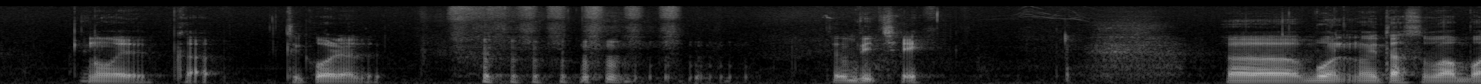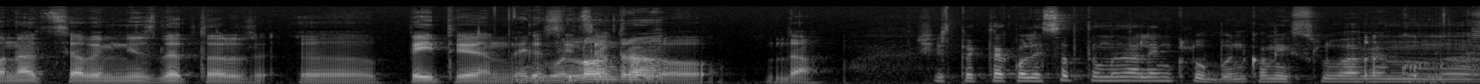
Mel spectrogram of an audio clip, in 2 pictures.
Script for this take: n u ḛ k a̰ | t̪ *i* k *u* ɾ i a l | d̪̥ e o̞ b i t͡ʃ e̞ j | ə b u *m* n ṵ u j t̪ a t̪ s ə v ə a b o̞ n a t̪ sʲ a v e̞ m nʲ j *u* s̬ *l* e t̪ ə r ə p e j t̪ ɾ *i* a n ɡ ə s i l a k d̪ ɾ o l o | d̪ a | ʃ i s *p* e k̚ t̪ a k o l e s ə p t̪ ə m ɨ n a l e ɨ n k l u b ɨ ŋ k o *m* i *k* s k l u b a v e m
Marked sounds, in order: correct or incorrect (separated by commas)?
correct, incorrect, incorrect, correct, correct, correct, correct, correct, correct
